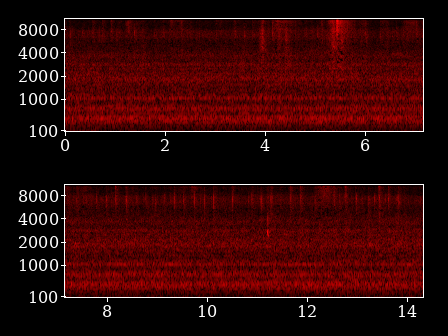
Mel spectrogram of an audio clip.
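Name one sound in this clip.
Glitter patters softly onto paper.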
